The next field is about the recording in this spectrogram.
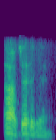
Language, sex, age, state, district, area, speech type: Tamil, male, 60+, Tamil Nadu, Tiruppur, rural, conversation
